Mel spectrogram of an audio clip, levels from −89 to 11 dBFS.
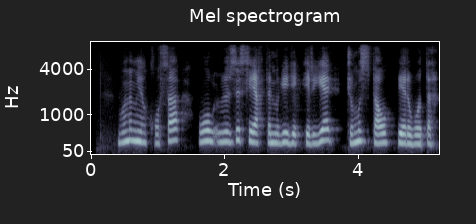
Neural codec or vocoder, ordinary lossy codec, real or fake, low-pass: codec, 16 kHz, 1 kbps, FunCodec, trained on LibriTTS, 50 frames a second; none; fake; 7.2 kHz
